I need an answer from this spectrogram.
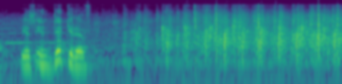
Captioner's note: audience claps and cheers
